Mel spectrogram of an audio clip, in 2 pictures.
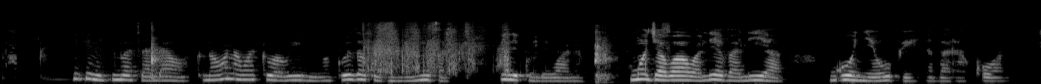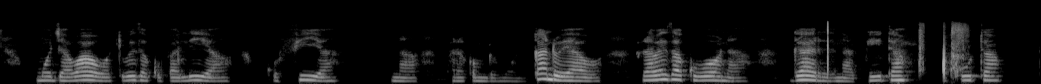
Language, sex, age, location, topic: Swahili, female, 25-35, Mombasa, health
